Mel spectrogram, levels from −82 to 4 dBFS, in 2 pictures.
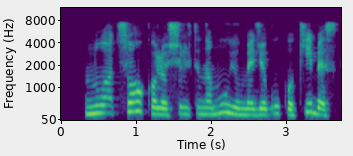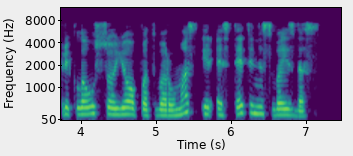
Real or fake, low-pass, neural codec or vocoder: real; 7.2 kHz; none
